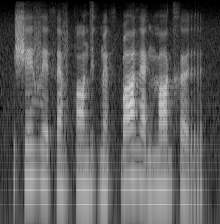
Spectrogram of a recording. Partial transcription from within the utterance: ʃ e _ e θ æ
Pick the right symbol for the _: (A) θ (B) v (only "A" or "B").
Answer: B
